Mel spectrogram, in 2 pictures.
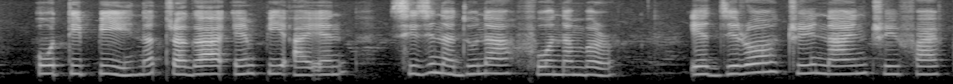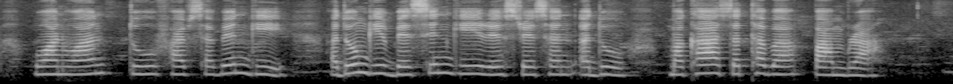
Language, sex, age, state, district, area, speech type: Manipuri, female, 30-45, Manipur, Senapati, rural, read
